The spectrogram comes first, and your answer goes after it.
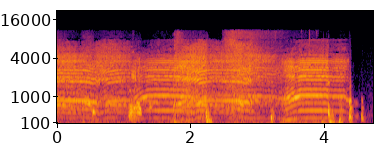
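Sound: sheep bleating sound effect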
